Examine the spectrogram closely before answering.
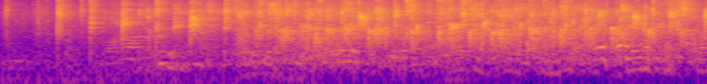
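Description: A small crowd applauds outdoors.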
